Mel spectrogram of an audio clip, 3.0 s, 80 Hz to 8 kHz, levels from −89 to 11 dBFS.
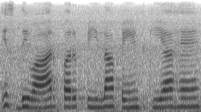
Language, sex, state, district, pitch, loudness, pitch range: Hindi, female, Punjab, Fazilka, 220 Hz, -15 LUFS, 210-225 Hz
